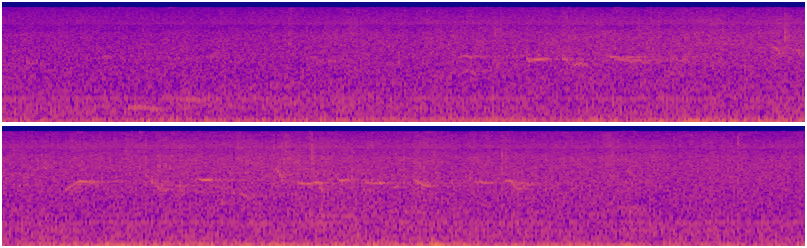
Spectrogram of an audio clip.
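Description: Faint songbird calling: a run of short, high chirps from about two to five seconds in, over a low, steady outdoor rumble.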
